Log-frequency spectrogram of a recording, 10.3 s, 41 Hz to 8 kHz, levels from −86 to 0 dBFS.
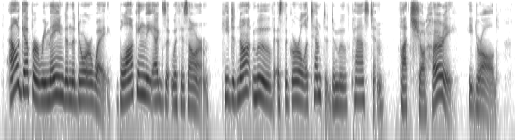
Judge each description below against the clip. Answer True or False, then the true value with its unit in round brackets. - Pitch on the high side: False (180 Hz)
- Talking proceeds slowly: False (170 wpm)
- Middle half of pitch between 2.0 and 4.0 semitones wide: False (4.4 semitones)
